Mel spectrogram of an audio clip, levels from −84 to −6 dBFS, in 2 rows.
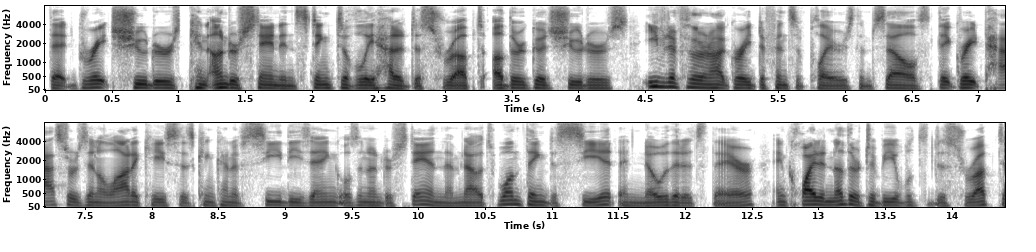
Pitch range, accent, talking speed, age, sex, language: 100-120 Hz, American, 240 wpm, 20-39, male, English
